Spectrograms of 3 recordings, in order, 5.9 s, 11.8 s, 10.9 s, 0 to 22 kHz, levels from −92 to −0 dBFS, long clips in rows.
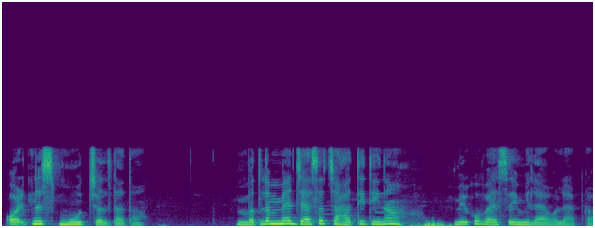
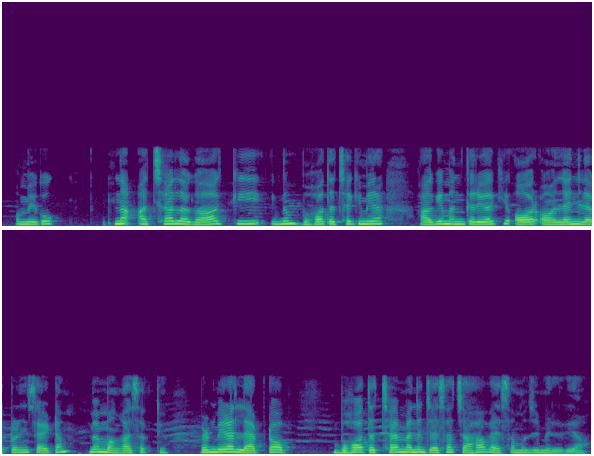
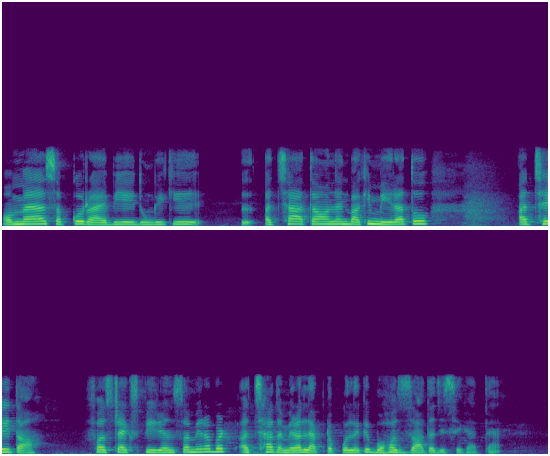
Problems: none marked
